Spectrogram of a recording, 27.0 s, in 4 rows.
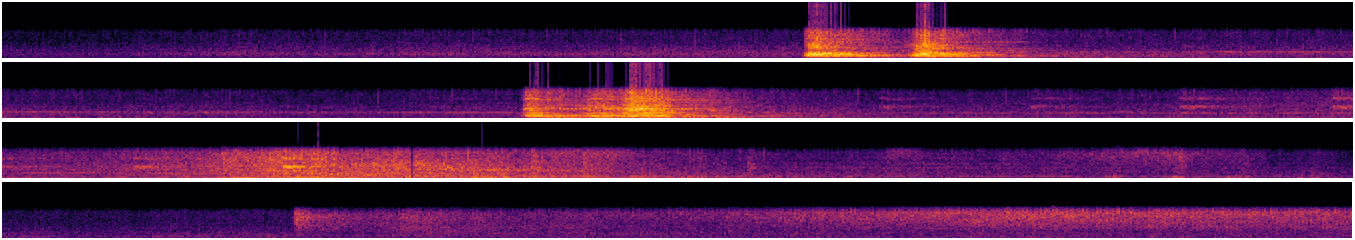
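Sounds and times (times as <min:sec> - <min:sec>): diesel locomotive engine passing: 0:00.0 - 0:27.0
locomotive horn blast: 0:04.0 - 0:05.5, 0:09.3 - 0:10.9
train wheels clicking: 0:11.1 - 0:20.6, 0:21.6 - 0:27.0.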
